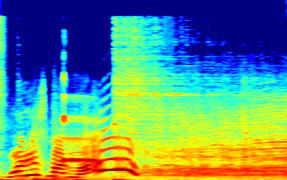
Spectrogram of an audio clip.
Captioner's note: blows whistle; screams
